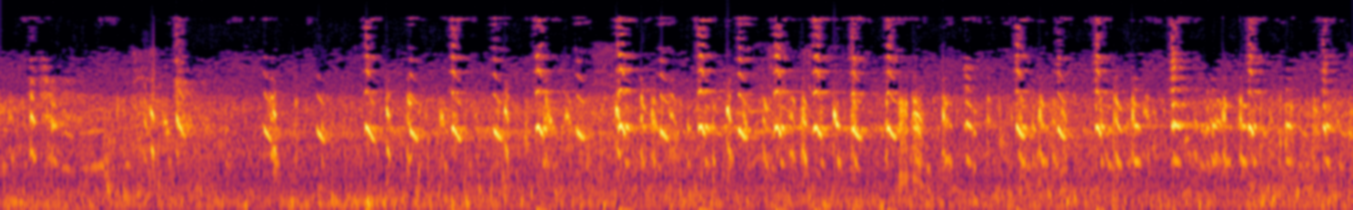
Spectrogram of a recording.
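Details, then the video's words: A crowd of Eurasian coots calling the flock together, dense rapid nasal clucks and honks tumbling over one another for eleven seconds against a hissing background. "Tiếng sâm cầm gọi đàn"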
